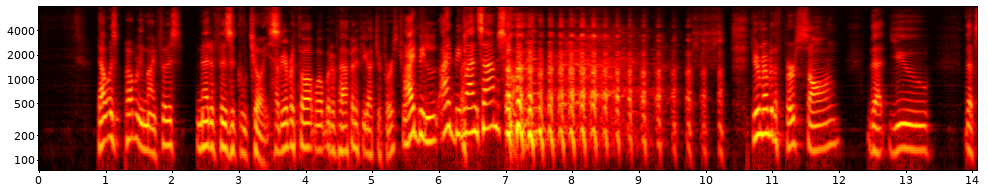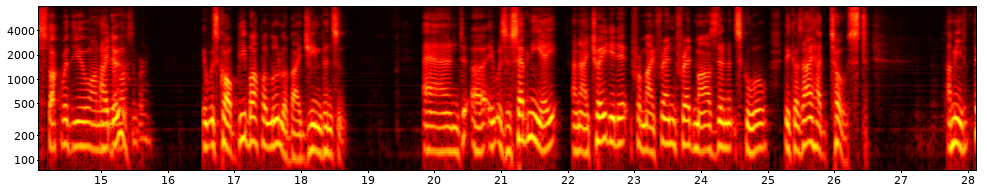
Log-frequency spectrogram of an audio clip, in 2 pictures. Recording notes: This episode was recorded in front of a live audience at Atlantic Records.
